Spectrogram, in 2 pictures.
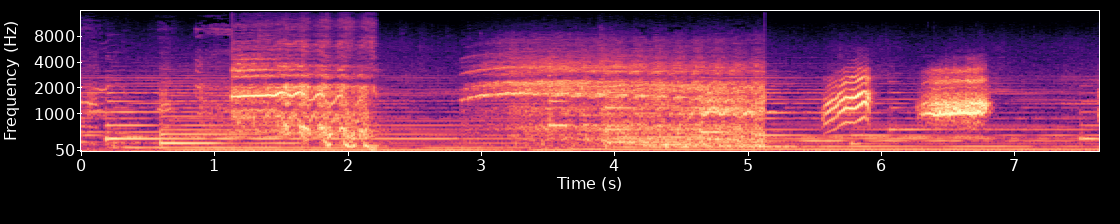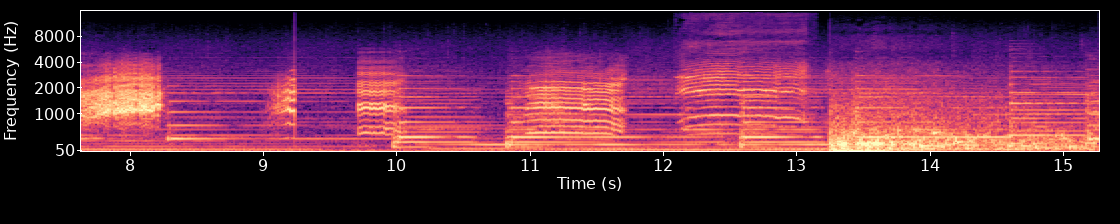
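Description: Light background music with a simple melody of held notes, overlaid by animal calls dubbed onto the footage: a donkey braying in the first seconds, then short harsh squawks of macaws. A loud noisy burst comes near the end.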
